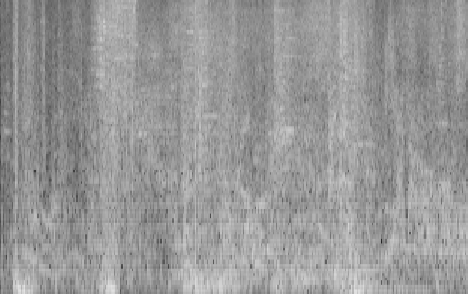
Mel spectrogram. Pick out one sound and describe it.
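A heavy blade swings and strikes with dull thuds.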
